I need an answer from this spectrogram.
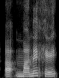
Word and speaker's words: maneje: If I punch the last syllable, it becomes something totally different.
